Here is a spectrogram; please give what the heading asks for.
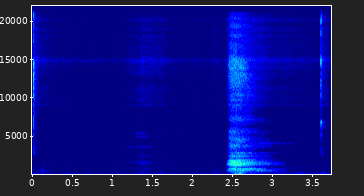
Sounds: Sigh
